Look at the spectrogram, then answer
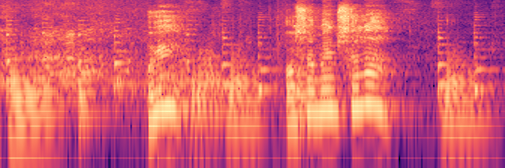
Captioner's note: scattered laughter; speaking in hebrew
